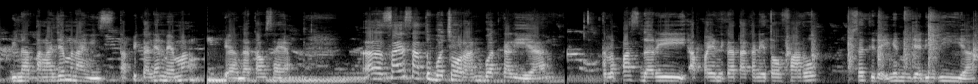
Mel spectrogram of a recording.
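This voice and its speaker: A woman, a convert addressing her followers in an earnest, preachy live-stream talk and scolding her critics. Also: on the low side.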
